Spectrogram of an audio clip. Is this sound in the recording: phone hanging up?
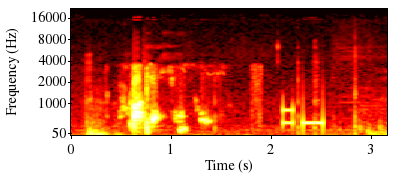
yes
